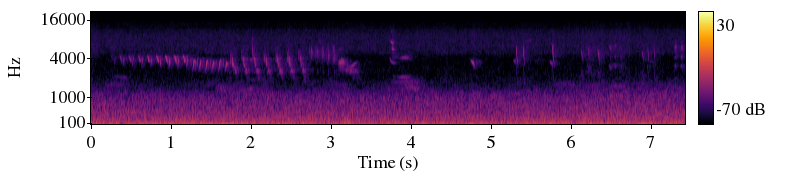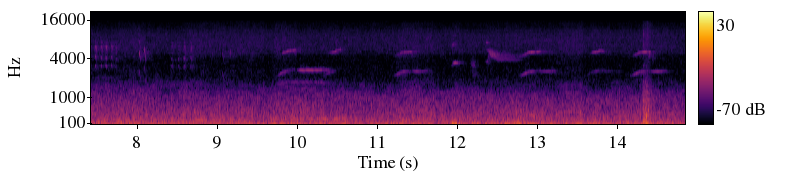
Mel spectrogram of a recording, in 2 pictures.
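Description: Several songbirds singing: a fast trill at the start, then scattered chirps and a run of short, repeated rising notes, over a low steady background rumble. A couple of faint knocks near the end.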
